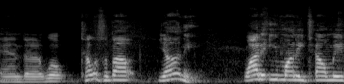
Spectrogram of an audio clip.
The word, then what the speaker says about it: Yuni: We've got DJ Yuni.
